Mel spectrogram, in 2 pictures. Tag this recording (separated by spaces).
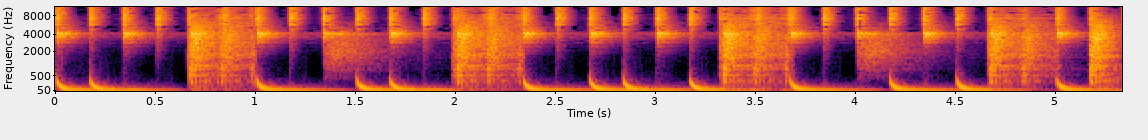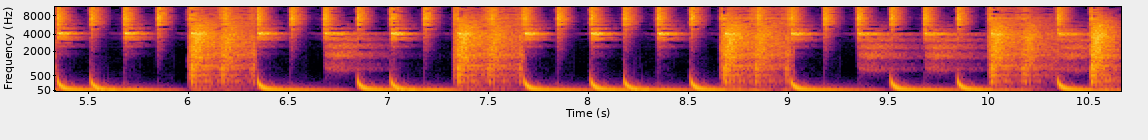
sample korg drums loop bpm edm hydrogen pack pattern dance groove library kick free beat fills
